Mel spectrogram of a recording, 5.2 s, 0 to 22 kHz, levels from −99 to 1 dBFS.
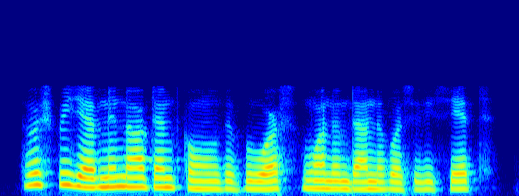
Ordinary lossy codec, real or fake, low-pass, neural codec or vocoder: none; fake; 3.6 kHz; codec, 16 kHz, 0.2 kbps, FocalCodec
